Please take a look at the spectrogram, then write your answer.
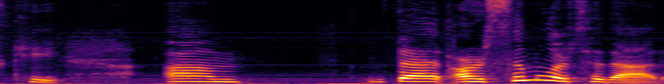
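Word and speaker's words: Caye: But I also have a Love Notions pattern, the Key Pants. Key, I think it said Key. It's C-A-Y-E, and I'm always afraid I'm pronouncing it wrong, but I'm pretty sure it's Key, that are similar to that.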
